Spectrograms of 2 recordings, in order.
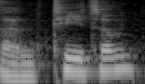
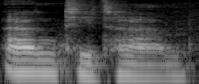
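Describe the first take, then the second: First: The name is said in its learned form. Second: The name is said as an English reader guesses. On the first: This is how it is actually pronounced. The speaker calls it right. "I've learnt that it's Antietam" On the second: This is how an English reader would read it. The speaker calls it wrong. "being English, I would have read this as Antitam"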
